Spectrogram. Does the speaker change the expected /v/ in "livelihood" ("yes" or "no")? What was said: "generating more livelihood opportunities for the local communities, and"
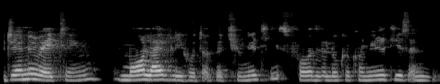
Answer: no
